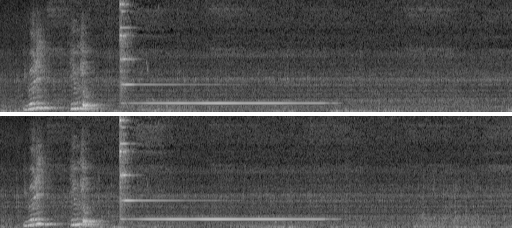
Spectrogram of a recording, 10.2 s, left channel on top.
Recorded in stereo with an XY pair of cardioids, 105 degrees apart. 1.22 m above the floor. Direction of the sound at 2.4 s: 45° right.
